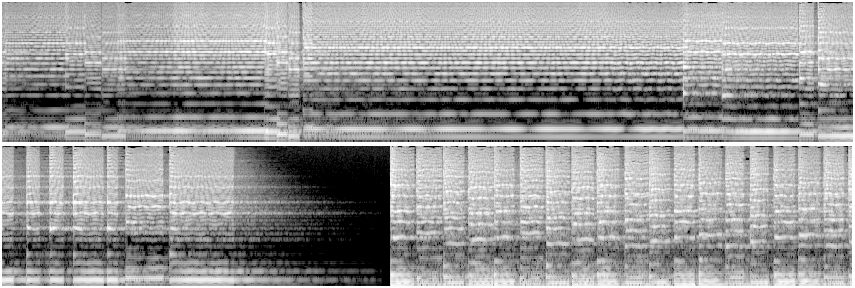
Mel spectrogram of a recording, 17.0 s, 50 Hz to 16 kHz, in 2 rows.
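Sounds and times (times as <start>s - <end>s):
combo organ playing held chords: 12.4s - 17.0s.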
